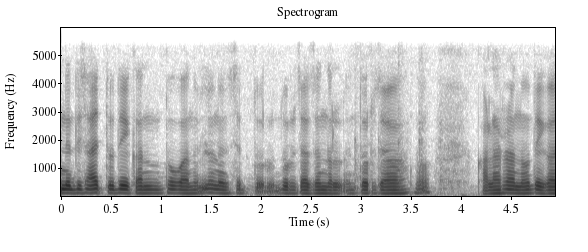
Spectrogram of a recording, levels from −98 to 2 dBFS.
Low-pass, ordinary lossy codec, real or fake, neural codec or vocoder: 5.4 kHz; none; real; none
